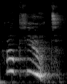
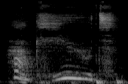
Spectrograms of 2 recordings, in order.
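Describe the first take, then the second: First: Much higher, louder squeal on How cute. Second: Said in the usual way. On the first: Real, not acted. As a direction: gush How cute up high.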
